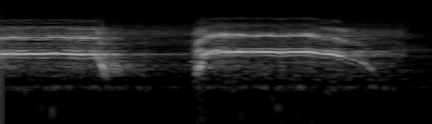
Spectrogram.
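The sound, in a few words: woman screaming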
